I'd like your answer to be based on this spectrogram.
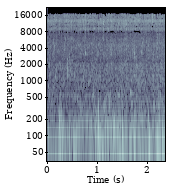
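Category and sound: nature, water flowing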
